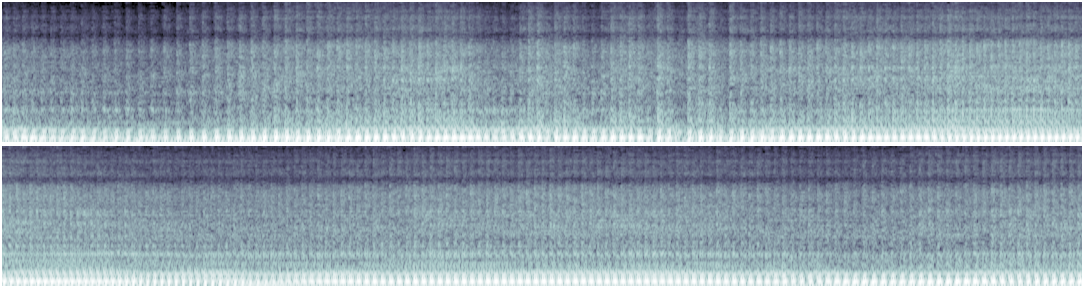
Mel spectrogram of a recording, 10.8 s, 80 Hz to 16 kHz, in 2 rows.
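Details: Honda Shadow twin with about 20k miles on the same oil, parked four years: lumpy, uneven, slightly hunting idle as if running on one cylinder; owner suspects sticking valves from no oil changes, not confirmed.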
